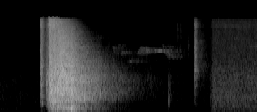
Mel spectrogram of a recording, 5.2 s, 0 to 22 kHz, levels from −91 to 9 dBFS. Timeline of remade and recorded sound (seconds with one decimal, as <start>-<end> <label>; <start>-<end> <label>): 0.0-5.2 remade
